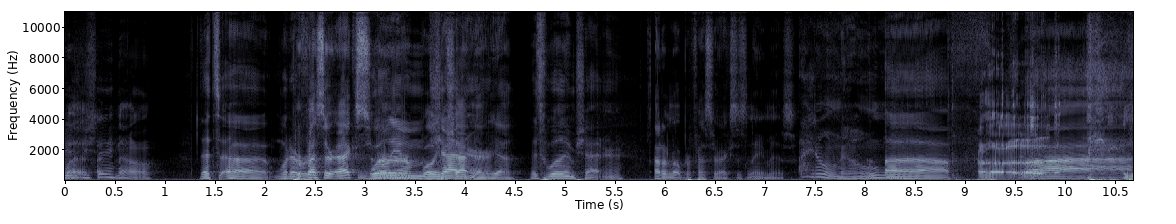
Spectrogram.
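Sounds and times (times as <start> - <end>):
speech: 0.1 - 10.6
loud drawn-out croaky burp: 9.1 - 10.6.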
